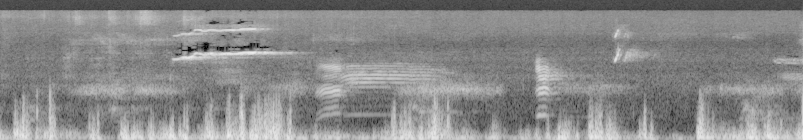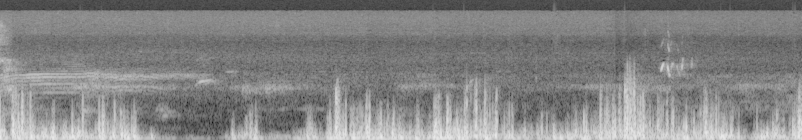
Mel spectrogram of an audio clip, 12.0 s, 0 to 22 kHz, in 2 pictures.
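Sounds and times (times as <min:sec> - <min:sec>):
wind buffeting microphone: 0:00.0 - 0:12.0
sheep bleating: 0:00.6 - 0:01.8, 0:05.5 - 0:07.6.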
